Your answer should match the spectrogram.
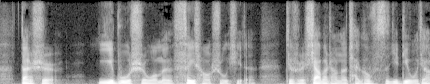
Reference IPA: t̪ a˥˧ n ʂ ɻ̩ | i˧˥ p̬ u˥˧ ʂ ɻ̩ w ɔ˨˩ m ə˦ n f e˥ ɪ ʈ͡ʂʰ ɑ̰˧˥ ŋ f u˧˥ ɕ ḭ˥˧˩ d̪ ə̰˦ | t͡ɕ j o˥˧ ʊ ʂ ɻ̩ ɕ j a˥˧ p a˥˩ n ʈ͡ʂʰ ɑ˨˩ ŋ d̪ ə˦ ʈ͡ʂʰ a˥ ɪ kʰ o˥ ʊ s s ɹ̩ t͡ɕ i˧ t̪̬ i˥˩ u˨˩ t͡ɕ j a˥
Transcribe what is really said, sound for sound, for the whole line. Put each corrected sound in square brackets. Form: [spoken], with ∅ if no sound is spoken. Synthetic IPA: t̪ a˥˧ n ʂ ɻ̩ | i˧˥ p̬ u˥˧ ʂ ɻ̩ w ɔ˨˩ m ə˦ n f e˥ ɪ ʈ͡ʂʰ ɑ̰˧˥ ŋ [ʂ] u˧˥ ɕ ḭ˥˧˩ d̪ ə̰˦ | t͡ɕ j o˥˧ ʊ ʂ ɻ̩ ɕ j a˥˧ p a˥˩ n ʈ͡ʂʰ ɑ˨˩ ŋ d̪ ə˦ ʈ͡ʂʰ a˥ ɪ kʰ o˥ ʊ [f] s ɹ̩ t͡ɕ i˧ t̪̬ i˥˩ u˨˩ t͡ɕ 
